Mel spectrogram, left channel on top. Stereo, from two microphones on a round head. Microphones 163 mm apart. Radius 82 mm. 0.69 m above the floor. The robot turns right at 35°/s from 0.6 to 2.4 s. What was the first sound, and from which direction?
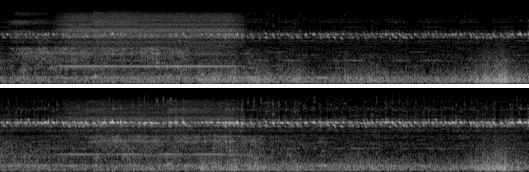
An insect, 110° right.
